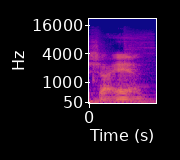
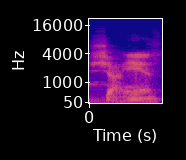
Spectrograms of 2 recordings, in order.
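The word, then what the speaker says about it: Shayan: Um I just met a guy recently named Cheyenne.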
